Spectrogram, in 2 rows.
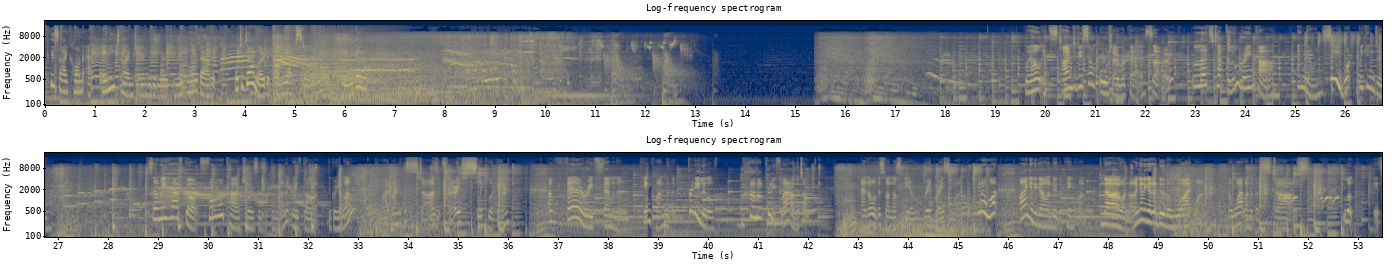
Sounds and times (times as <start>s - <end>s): Car: 3.0s - 10.4s, 15.1s - 19.6s, 26.8s - 31.3s, 33.0s - 39.6s, 42.5s - 52.3s.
